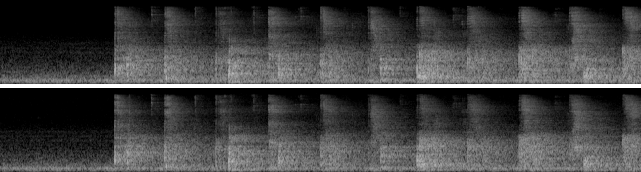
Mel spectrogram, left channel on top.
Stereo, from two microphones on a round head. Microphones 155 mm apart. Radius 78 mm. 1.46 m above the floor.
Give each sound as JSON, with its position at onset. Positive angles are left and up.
{"t": 1.1, "sound": "footsteps", "side_deg": -35, "distance_m": 1.7}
